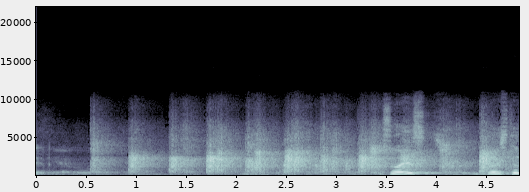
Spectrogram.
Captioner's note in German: Beifall bei der FDP und bei Abgeordneten der SPD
